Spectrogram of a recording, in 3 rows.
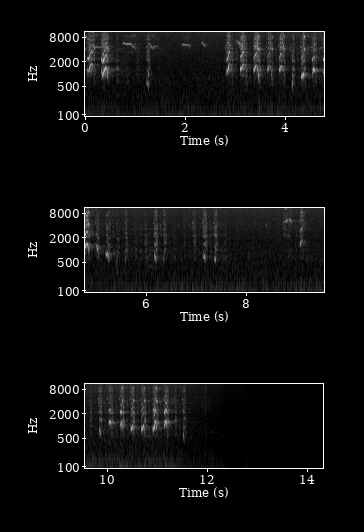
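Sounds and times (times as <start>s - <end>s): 
dog yipping barks: 0.0s - 1.4s, 2.8s - 5.5s, 9.8s - 11.6s.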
